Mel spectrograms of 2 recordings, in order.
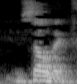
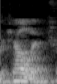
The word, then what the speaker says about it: Celtic: So the merchants of Tarshish, that's westernmost Europe, the Celtic tribes or Celtic tribes, pronounced either way you like, Britain, France, Spain, Portugal, and so forth, with all the young lions thereof.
